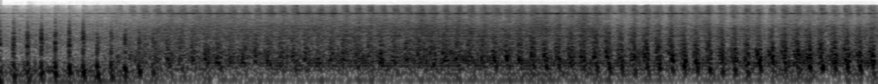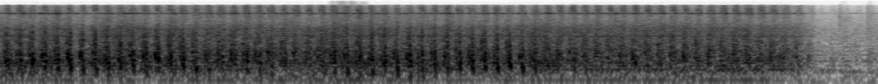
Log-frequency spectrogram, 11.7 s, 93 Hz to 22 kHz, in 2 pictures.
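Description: An HAL Prachand light combat helicopter flies over Bengaluru at the Aero India 2023 air show, its rotor beating in a loud, rapid, steady chop with a sustained turbine whine, holding strong for over ten seconds before cutting off.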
